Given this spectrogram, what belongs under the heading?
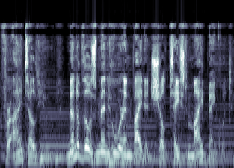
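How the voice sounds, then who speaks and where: Man playing an earnest, highly expressive Jesus. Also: measured pace, over music, natural voice. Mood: storytelling. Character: Jesus, an earnest male teacher telling parables. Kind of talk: audio drama Bible acting.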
